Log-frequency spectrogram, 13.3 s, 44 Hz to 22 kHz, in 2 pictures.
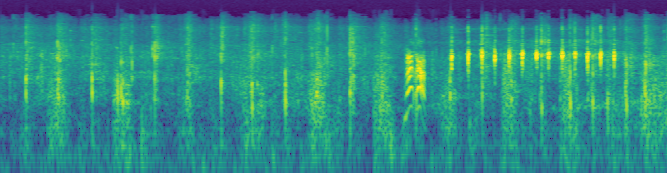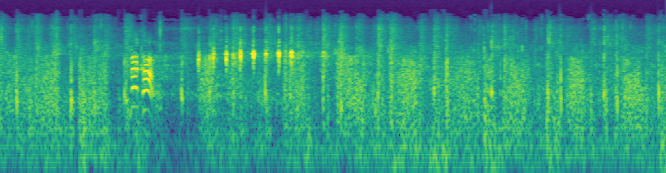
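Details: Trip on 2 May with Shire horse De Goot Damon (Ostsee Shires) to collect a new boarder from Falkendorf, following early rain. Repeated hoof clops near ninety per minute over steady rumbling noise, with short high squeaks around the middle.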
